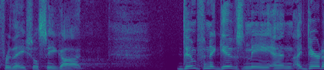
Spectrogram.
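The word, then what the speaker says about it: Dymphna: Saint Dimphna, a young Irish girl who was martyred by her own father in the 7th century.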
